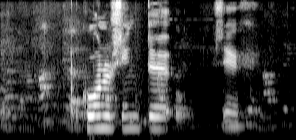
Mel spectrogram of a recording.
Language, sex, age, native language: Icelandic, male, 10, Icelandic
